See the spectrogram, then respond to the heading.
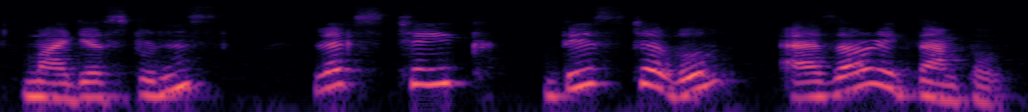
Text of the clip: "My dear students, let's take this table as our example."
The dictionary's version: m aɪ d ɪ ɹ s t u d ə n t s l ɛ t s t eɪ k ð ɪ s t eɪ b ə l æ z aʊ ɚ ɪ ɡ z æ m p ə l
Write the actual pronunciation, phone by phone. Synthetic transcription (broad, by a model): m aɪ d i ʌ s t u d ə n t s l ɛ t s t eɪ k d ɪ s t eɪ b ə l æ z aʊ ɚ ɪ ɡ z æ m p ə l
